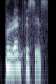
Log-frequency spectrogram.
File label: "parenthesis", Indian; Dictionary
